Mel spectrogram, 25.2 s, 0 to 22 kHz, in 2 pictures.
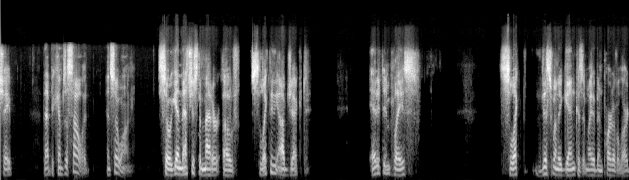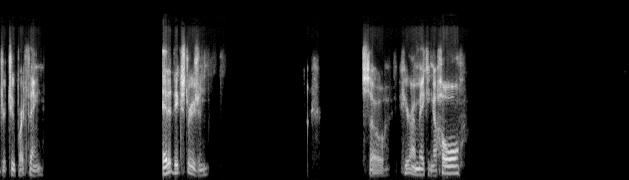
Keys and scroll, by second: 24.0 Escape.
